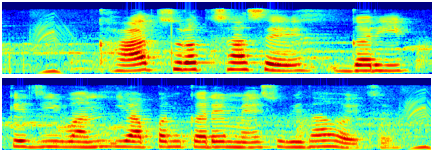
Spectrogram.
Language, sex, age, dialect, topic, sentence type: Maithili, female, 25-30, Angika, agriculture, statement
